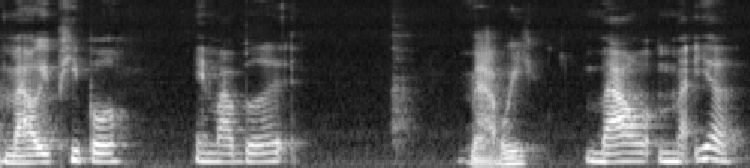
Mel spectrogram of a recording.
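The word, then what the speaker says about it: Mahi: people in my blood Maui yeah m-a-h-i and that's what that's how you say that's how you pronounce it I don't know yeah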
